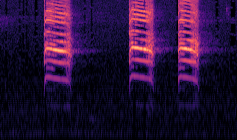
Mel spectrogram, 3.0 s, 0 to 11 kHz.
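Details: Wild blue jay feeding at suet on August 22, 2015, giving three loud, harsh, nasal squawks, each under half a second, separated by about a second of quiet.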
